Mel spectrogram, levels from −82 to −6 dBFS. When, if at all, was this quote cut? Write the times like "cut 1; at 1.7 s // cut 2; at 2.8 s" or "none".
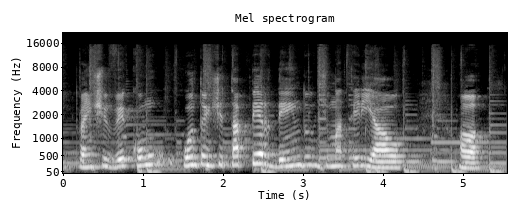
none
